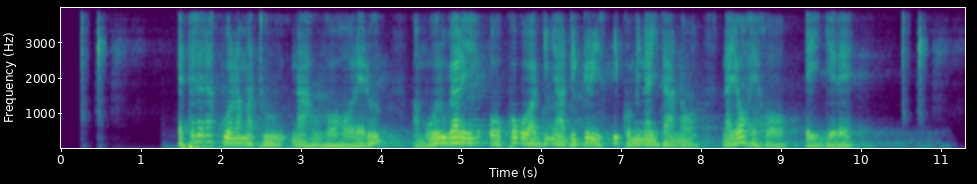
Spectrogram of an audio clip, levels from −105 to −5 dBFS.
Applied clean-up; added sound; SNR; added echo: none; none; none; reverberation time 1.1 s.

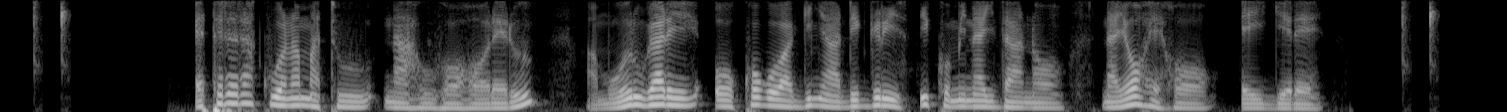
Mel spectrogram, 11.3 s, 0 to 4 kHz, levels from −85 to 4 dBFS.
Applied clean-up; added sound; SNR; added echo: none; none; none; none.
